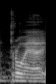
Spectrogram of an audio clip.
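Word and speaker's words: Троя: Yeah, you Troya the Troya is how we would say it.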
